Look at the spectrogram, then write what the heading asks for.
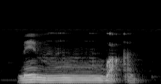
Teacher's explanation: merubah suara nun sukun atau tanwin dengan huruf mim karena berhadapan dengan huruf satu yaitu ba disertai dengan berdengung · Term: iklab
